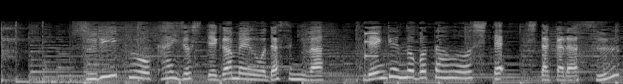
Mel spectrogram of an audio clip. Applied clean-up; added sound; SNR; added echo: none; none; none; none.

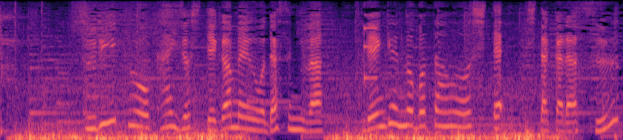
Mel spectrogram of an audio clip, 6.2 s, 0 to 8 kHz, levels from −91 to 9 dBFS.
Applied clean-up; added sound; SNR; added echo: none; Wind; -3 dB; none.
